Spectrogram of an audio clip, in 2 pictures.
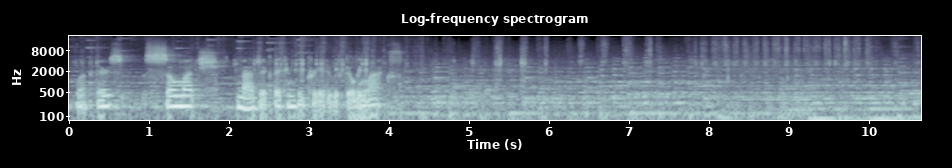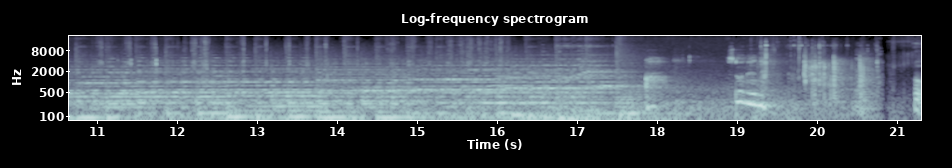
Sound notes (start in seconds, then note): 4.5 brush continues rustling; 4.5 lively orchestral music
